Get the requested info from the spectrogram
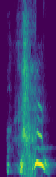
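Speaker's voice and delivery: harsh coughing fit; sudden loud cough. Real, not acted. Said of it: "Don't laugh at me".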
